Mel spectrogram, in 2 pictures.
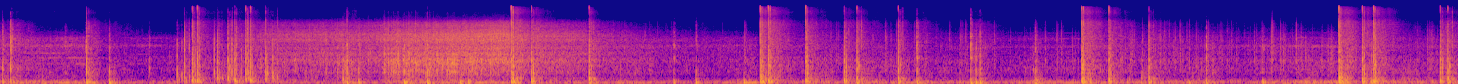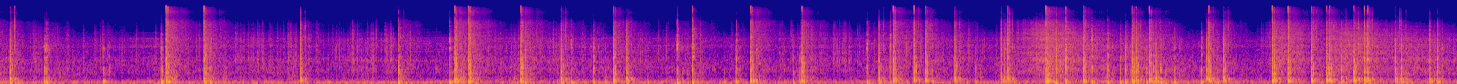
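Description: Fireworks display: aerial shells bursting in a long, irregular run of bangs, at times several a second, over a steady low rumble. A stretch of hiss runs from about two to six seconds in.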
